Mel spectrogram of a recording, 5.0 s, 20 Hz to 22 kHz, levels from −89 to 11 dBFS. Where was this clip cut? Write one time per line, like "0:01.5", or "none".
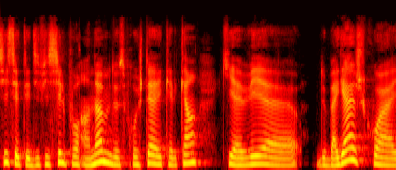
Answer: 0:01.0
0:03.8

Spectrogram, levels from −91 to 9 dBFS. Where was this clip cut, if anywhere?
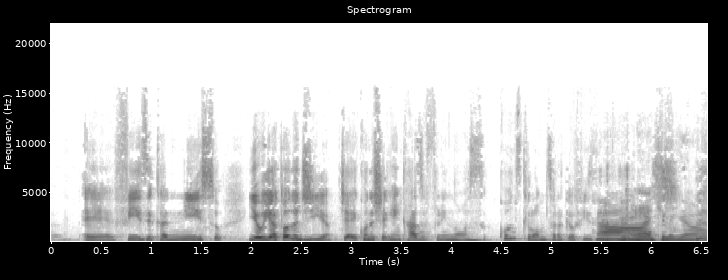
0:02.9
0:05.4

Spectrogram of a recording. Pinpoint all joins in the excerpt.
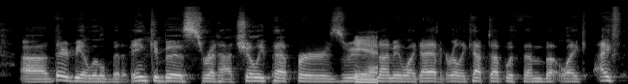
0:03.8

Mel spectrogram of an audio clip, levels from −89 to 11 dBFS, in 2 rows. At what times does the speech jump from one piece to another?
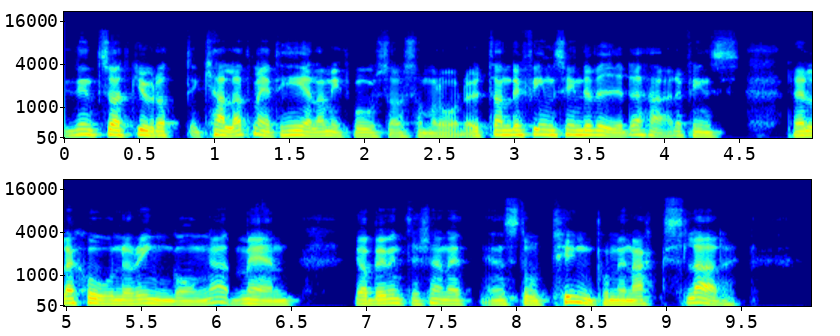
0:06.1
0:07.7

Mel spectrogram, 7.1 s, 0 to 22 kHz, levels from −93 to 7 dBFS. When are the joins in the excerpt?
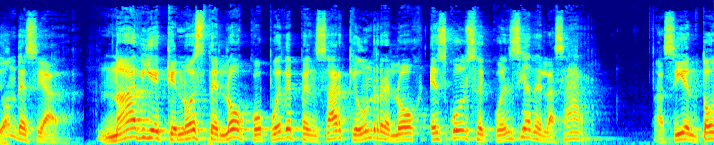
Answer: none

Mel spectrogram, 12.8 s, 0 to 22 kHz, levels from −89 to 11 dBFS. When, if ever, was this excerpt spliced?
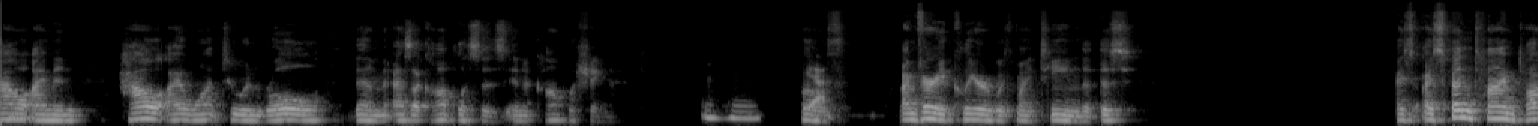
0:06.5

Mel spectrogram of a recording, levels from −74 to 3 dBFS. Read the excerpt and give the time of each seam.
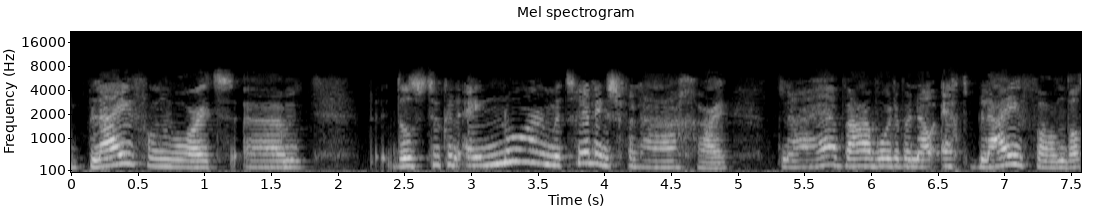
0:05.3

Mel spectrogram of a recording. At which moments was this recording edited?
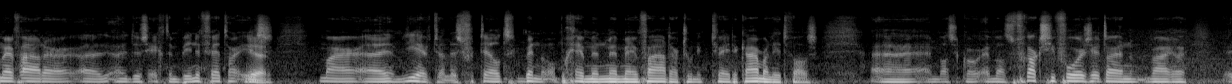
none

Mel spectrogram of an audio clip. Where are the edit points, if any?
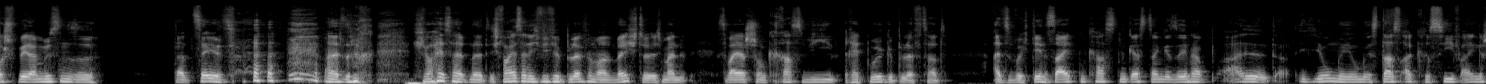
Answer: none

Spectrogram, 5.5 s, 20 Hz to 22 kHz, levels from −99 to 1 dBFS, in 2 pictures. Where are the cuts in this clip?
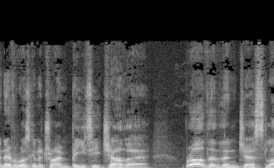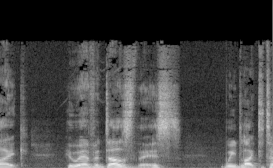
0:01.7

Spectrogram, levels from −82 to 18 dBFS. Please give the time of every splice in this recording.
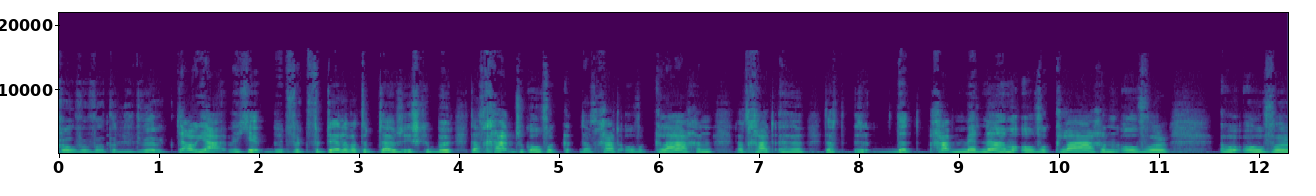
0:02.3

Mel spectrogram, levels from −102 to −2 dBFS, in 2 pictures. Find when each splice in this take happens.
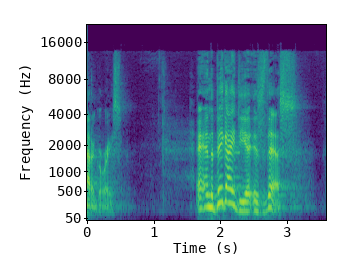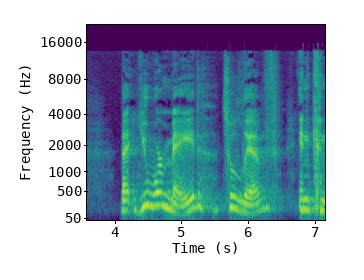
0:01.5

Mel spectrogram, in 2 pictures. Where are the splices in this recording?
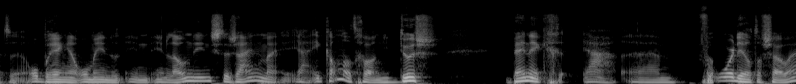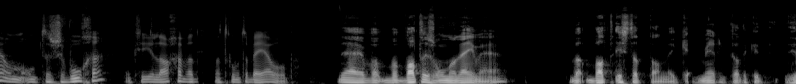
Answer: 0:09.9
0:14.9

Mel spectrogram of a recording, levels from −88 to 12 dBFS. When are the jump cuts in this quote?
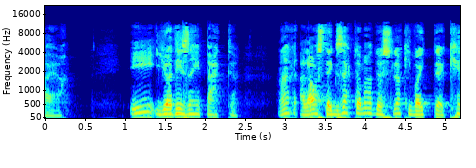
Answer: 0:03.1

